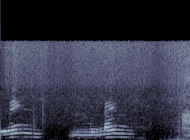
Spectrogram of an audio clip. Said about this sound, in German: Das ist äh, übrigens Paulines Katze, falls ihr sie auch mal hören wollt.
